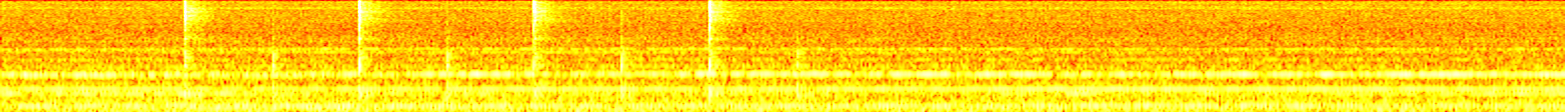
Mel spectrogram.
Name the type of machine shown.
valve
